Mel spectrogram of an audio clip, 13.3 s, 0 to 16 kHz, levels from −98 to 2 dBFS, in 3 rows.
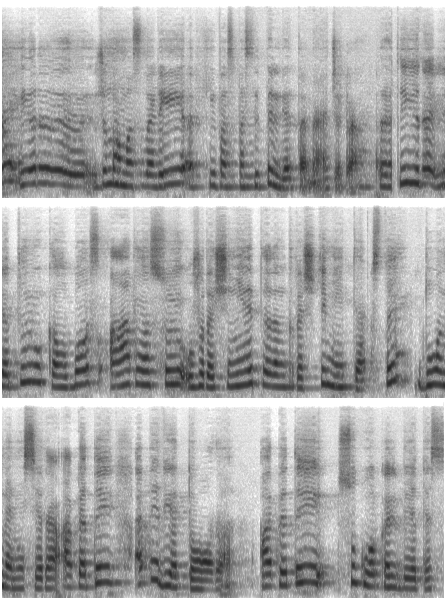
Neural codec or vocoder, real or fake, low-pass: codec, 44.1 kHz, 2.6 kbps, DAC; fake; 14.4 kHz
